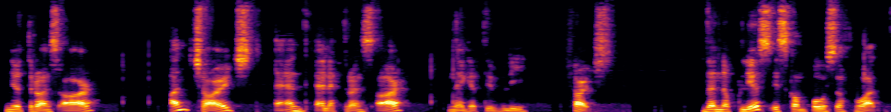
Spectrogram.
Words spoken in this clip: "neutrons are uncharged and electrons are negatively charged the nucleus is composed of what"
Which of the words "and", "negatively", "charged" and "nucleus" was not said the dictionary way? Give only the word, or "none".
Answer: none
